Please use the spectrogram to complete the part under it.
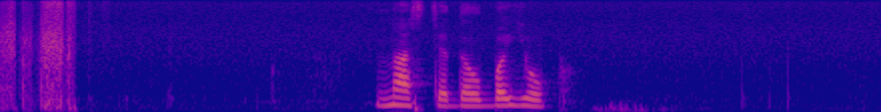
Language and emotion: Russian, angry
